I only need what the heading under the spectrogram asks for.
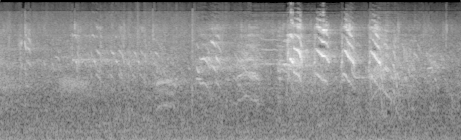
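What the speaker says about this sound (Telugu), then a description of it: "రామచిలుకలు పావురాలు వచ్చి సందడి చేస్తున్నాయి." Parakeets and pigeons gather at a rooftop garden in Visakhapatnam, sending out bright chirps and a quick run of four loud squawking calls over faint background chatter.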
